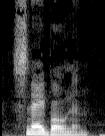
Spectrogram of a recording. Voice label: "snijbonen", Dutch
